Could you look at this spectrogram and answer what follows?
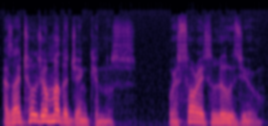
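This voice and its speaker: A man's voice: medium pitch, big pitch swings, normal speed, a little mellow, dry recording, pitched above the performer's own voice. A man voicing a proud, sinister older school headmaster in a supernatural tale, pompous and theatrical in his delivery. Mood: smoothly menacing. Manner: theatrical, declamatory, grandiose.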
